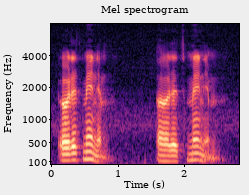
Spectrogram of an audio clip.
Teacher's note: You see, men is stressed.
